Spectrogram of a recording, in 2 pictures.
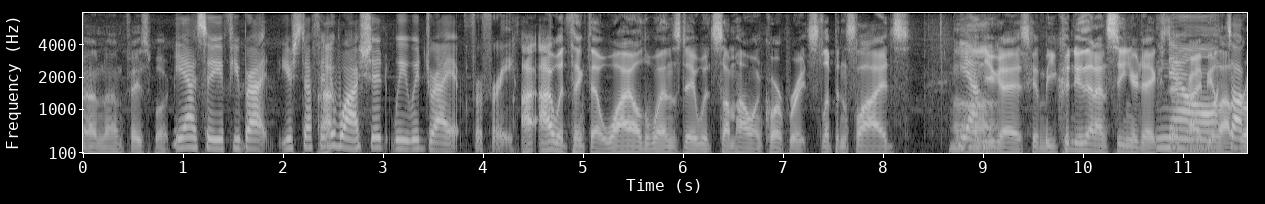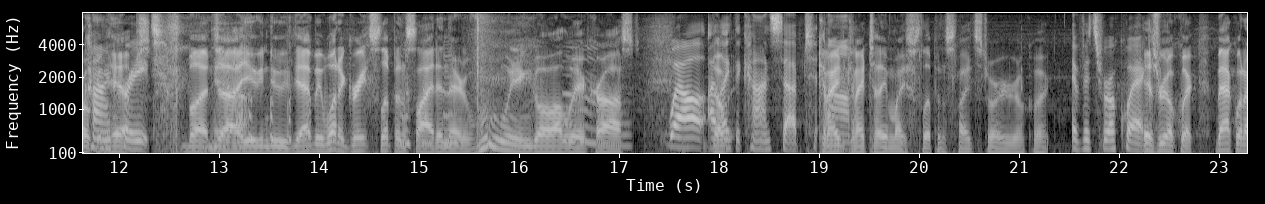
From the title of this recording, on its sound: On Location at Lake Arvesta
